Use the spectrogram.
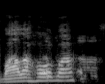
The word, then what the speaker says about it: Smalahove: What is pronounced? Smalahove.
